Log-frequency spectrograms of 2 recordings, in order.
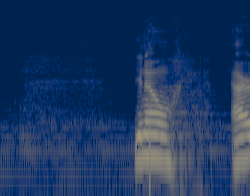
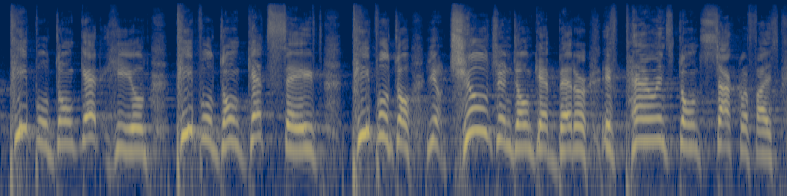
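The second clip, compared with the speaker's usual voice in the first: louder, driving sermon; preaching with force; 5 semitones higher, 9 dB louder than usual. Acted. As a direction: hammer each line home. Fervent sermon build.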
